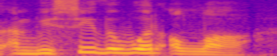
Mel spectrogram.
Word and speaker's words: Allah: In the Arabic text, the word Allah can either be pronounced with a round sound or a flat sound.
